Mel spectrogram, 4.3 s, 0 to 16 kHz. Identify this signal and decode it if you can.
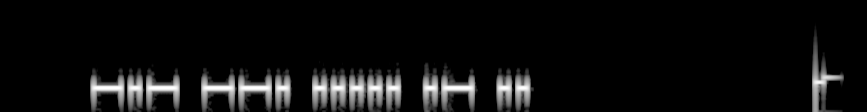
Morse code, heard as a keyed tone, about 24 wpm, 700 Hz. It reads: KG5AI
